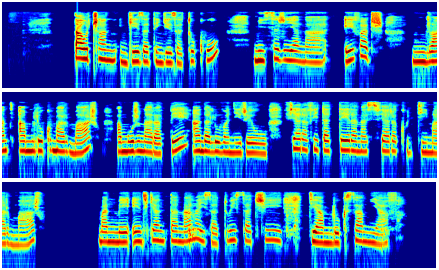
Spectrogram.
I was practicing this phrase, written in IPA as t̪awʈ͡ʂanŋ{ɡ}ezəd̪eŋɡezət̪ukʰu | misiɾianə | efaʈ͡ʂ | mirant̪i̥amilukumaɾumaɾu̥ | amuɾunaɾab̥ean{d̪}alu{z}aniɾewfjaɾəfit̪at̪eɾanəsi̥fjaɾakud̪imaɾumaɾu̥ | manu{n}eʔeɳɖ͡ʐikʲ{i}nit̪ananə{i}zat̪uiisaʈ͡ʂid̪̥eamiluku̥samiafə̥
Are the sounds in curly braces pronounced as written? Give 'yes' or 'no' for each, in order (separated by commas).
yes, yes, no, no, no, yes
